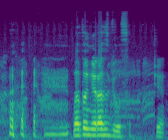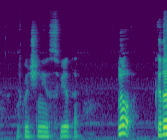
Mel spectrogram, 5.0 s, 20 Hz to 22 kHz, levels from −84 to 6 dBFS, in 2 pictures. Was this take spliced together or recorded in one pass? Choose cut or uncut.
cut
